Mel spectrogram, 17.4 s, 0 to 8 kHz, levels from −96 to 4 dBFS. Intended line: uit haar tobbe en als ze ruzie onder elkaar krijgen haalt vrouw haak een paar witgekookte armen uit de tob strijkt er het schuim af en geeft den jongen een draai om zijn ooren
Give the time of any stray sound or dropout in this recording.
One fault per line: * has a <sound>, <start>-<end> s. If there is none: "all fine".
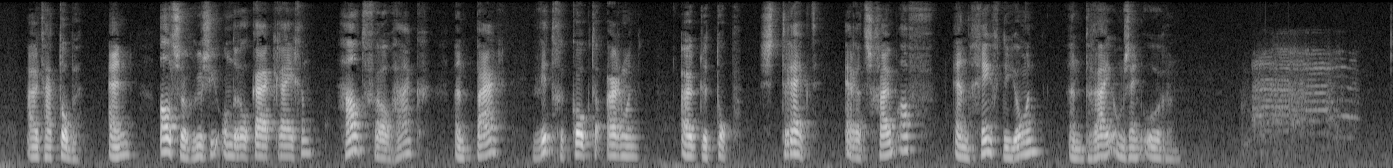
* has a squeak, 15.5-17.0 s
